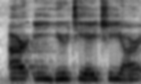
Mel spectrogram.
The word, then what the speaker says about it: Reuther: It's spelled kind of strange, sort of like Reuters, Reuther. It's a German name.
